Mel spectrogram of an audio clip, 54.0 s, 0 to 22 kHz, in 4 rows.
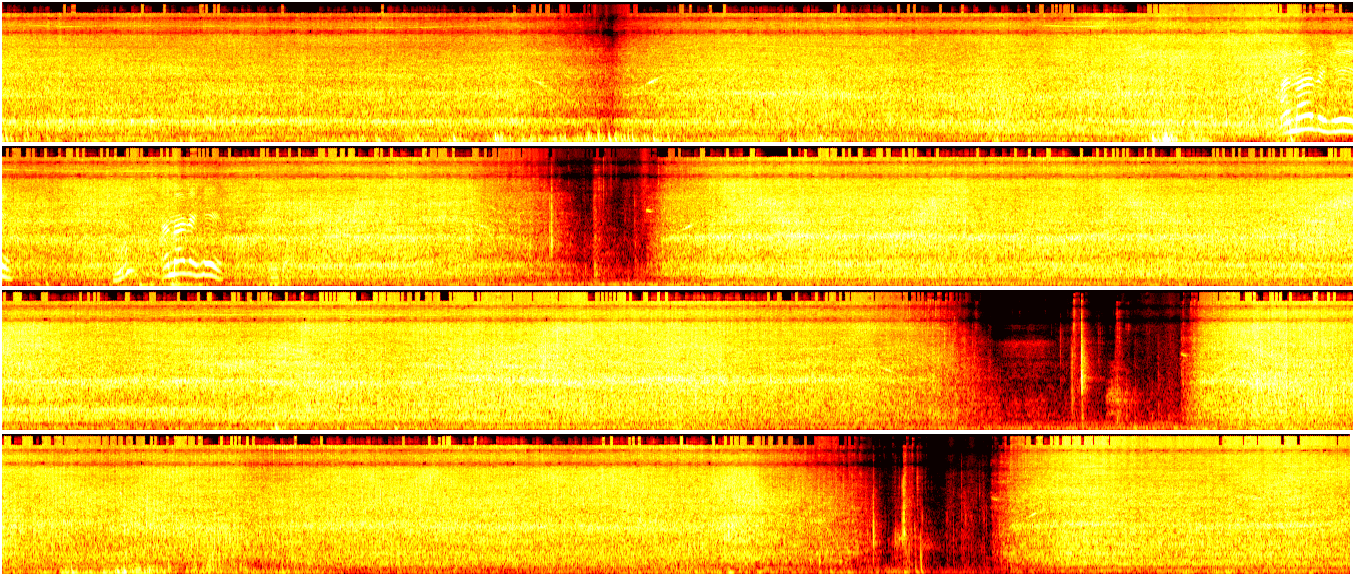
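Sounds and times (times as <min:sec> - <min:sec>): hedge trimmer cutting hedge: 0:00.0 - 0:36.9, 0:38.8 - 0:49.8, 0:50.4 - 0:54.0.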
